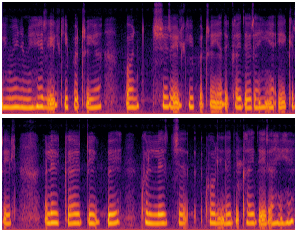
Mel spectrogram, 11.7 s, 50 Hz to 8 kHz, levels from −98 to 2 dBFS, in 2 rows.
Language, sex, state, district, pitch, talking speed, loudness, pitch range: Hindi, female, Chhattisgarh, Bastar, 240 Hz, 130 wpm, -23 LUFS, 235-255 Hz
